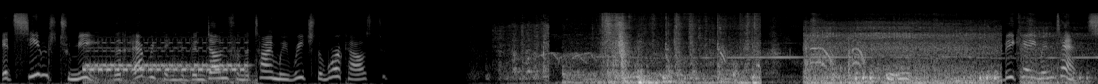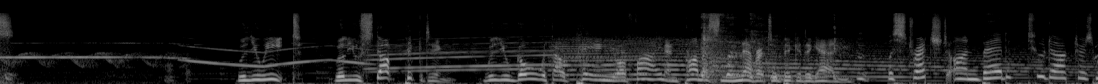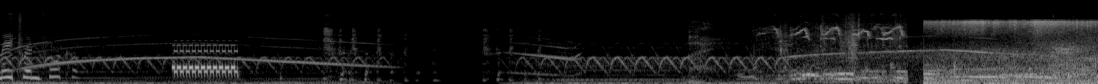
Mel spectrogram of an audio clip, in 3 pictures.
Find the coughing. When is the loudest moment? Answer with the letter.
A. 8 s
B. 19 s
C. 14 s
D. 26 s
A.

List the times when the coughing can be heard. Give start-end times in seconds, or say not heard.
7.4-8.8, 17.9-19.7, 25.1-27.6.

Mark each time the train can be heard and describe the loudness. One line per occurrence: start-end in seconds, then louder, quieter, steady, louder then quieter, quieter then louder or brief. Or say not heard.
not heard.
